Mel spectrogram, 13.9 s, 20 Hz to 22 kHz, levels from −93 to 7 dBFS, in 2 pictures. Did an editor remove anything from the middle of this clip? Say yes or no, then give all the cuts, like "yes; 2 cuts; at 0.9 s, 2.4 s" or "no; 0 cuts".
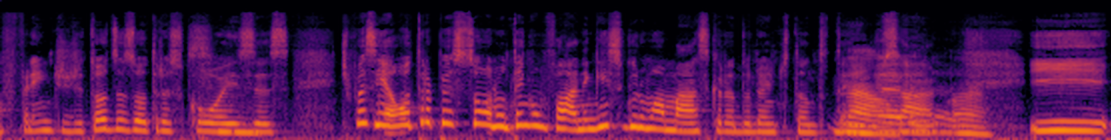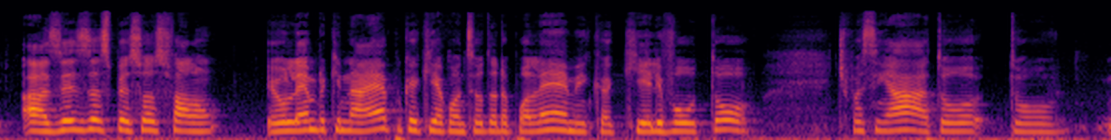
no; 0 cuts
